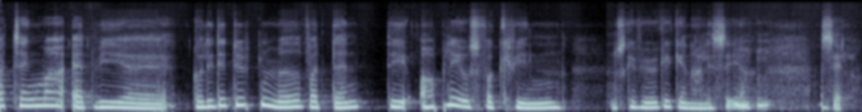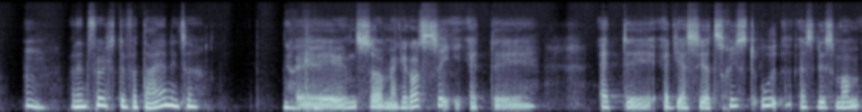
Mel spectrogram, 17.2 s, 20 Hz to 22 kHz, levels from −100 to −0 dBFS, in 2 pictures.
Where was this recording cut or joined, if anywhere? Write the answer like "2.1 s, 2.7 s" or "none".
6.1 s, 8.2 s, 11.5 s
